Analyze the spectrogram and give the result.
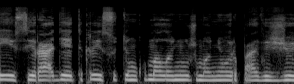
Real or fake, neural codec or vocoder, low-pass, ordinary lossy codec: fake; vocoder, 48 kHz, 128 mel bands, Vocos; 14.4 kHz; Opus, 24 kbps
